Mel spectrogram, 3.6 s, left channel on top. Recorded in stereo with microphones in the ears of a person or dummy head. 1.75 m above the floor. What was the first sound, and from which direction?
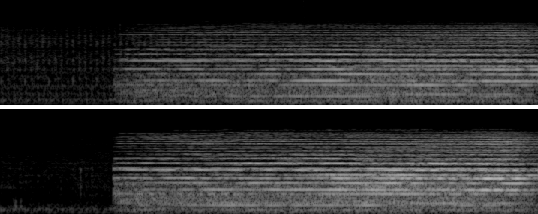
A car horn, 70° right (ahead or behind).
